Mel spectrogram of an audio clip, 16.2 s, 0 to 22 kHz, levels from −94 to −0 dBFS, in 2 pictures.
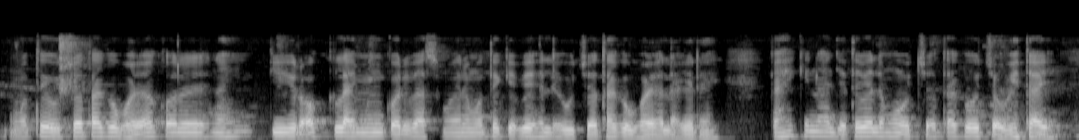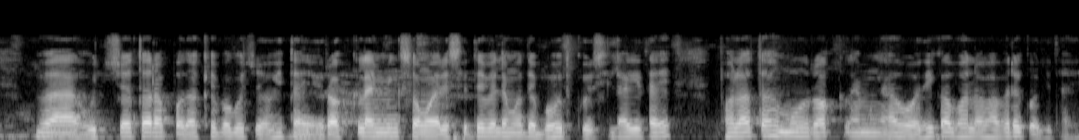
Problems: background sounds at intervals, background conversations at intervals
